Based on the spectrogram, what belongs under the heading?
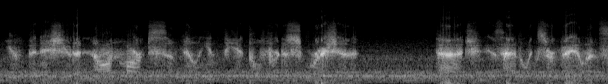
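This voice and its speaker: A man playing a stern military commander who gives clipped, formal orders over a crackling walkie-talkie radio. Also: lowish voice. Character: stern male military commander briefing a soldier. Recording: heavy radio static.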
